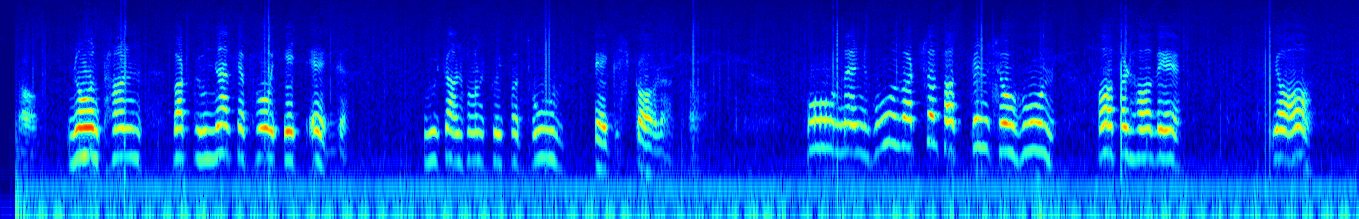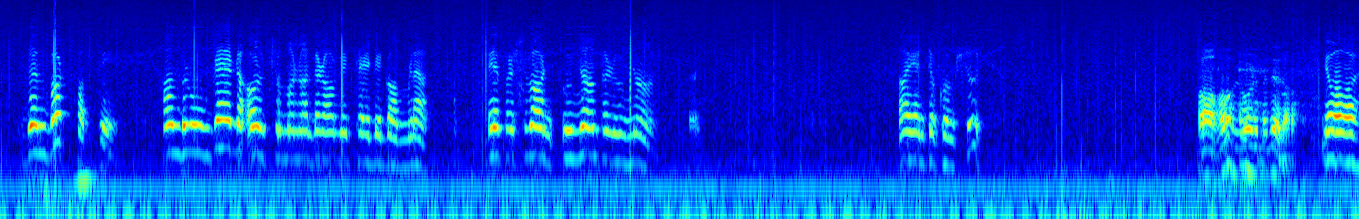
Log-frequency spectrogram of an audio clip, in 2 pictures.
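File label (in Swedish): Ovansjö Gästrikland, dialekter, svenska sagor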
